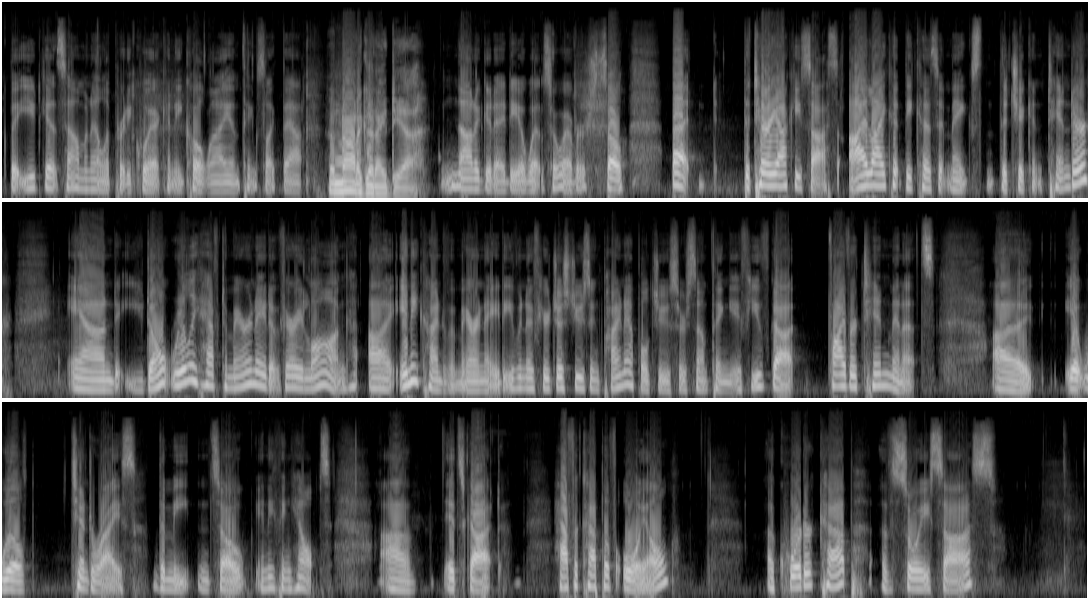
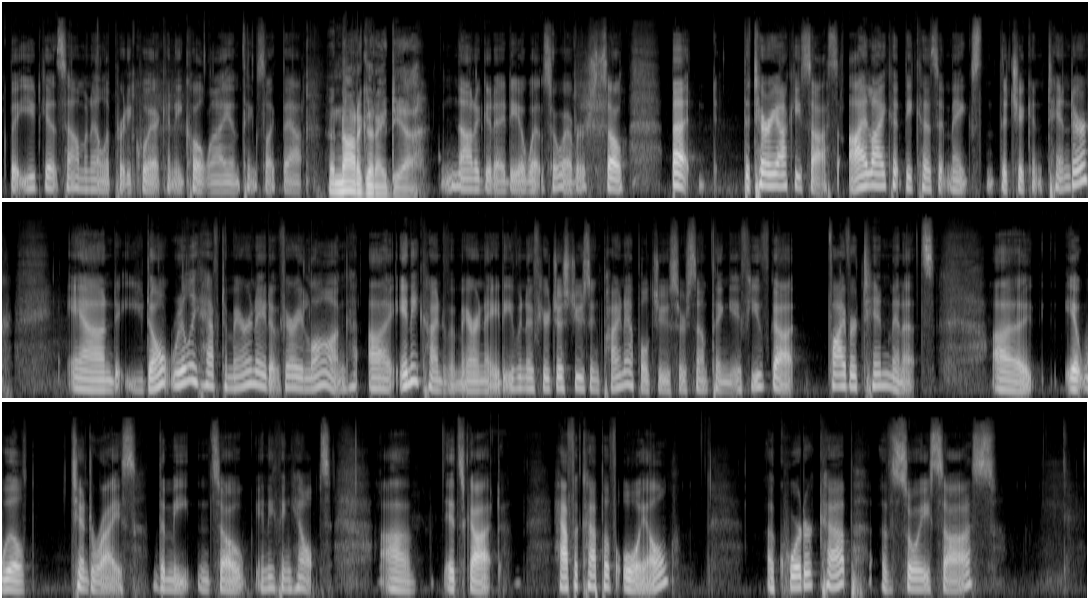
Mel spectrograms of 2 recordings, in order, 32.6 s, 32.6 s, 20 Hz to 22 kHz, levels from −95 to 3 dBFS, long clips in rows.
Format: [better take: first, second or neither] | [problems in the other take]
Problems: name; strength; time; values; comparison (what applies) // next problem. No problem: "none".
second | distortion; slight; 1.8% of the sound clipped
